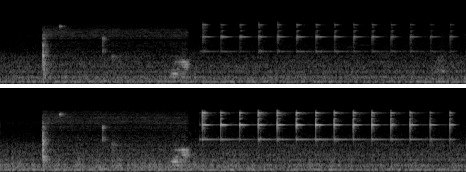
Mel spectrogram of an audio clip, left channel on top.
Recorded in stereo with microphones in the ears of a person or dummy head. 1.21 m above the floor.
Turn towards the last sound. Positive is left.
turn(degrees=-75)  # may be behind; listen again after turning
